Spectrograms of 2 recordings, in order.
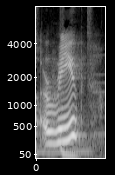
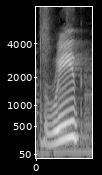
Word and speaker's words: read: Но тут есть один такой коварный паренек, глагол read. Он во всех трех формах пишется одинаково, но при этом читается по-разному. Read, read, read.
